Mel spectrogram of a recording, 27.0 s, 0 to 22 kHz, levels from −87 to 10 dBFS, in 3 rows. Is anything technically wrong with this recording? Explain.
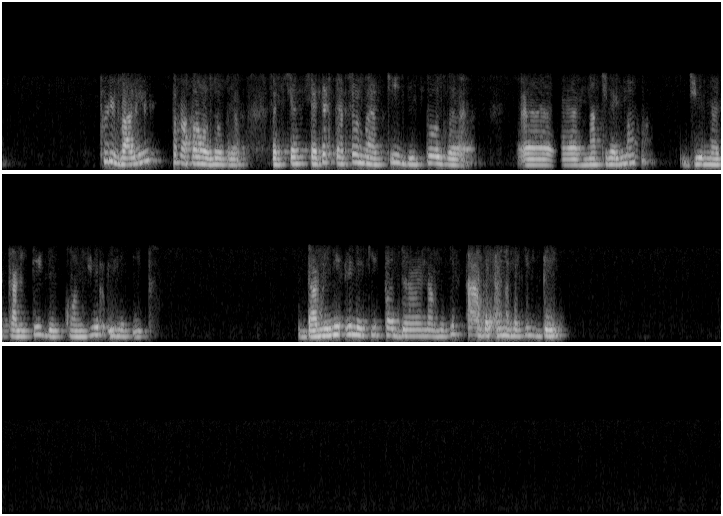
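Yes, there are two faults.

Throughout the speech there is tandem speech coding. The sound passes through three low-rate speech codecs in a row, pointing to G.729A, AMR-NB and G.729A again, each recoding the last one's damage. The result is rougher, more muffled and more warbly than one codec alone, with nothing above 3.6 kHz.

From 14.54 to 16.25 s there is a block size mismatch (truncated). One stage writes longer blocks than the next reads, fitting 512-sample writes, and each block's tail is discarded. You hear a 100 Hz buzz, and the speech runs 1.07 times faster with its timbre kept. That kept timbre separates it from a resampling speed error.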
